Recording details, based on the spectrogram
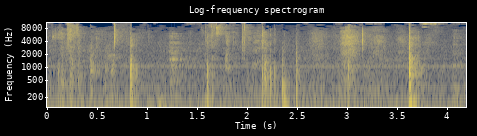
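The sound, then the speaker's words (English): Dice rolled to double-check a search roll clatter on a hard surface, a scattered series of sharp, irregular clicks and knocks over a few seconds, with one louder clack near the end and no talking. “No, I'm rolling dice just to double-check something.”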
